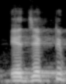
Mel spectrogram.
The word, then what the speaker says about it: adjective: आप लोग कैसे करेंगे तो डी को साइलेंट करके यानि जो दिए यहां पर लिखा हुआ है इस डिश को आप नहीं बोलेंगे एगजेक्टिव पढेंगे को छोड़ दीजिए एगजेक्टिव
